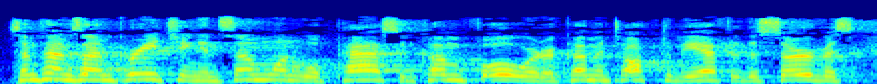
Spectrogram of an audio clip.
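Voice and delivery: ordinary delivery

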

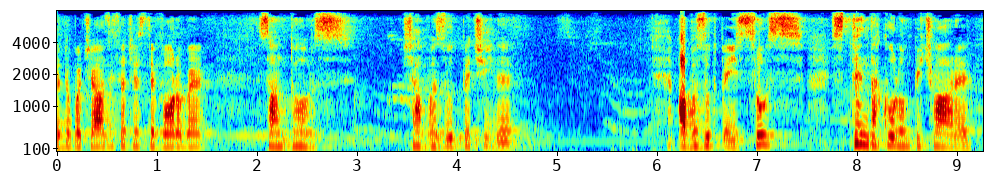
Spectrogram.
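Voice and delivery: usual speaking voice

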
